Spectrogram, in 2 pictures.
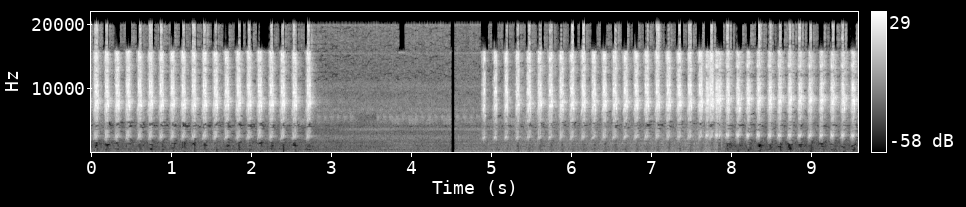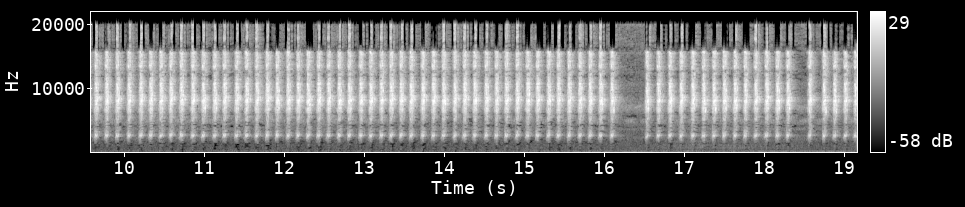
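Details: Sword grasshopper in the full 'cicir' style, used for training competition songbirds: a steady, rapid train of high, dry ticking pulses, about three or four per second, with brief pauses after about three seconds and again near the end.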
